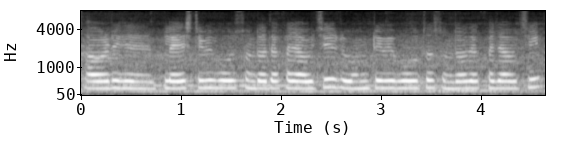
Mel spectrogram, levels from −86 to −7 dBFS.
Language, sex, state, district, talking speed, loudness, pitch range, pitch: Odia, female, Odisha, Khordha, 180 wpm, -11 LUFS, 250-265 Hz, 255 Hz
